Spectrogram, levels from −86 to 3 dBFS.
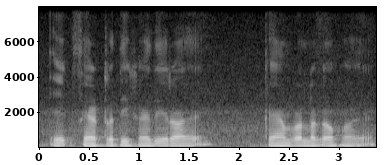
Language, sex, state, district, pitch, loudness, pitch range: Hindi, male, Uttar Pradesh, Saharanpur, 115 Hz, -17 LUFS, 115-125 Hz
